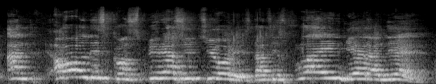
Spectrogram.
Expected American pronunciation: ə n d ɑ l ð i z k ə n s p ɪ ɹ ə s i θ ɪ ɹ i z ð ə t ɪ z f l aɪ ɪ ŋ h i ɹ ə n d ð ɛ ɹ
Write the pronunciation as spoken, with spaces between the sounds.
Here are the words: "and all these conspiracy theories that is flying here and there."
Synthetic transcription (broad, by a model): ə n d ɑ l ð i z k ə n s p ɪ ɹ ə s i t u ɹ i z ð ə t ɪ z f l aɪ ɪ ŋ h i ɹ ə n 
